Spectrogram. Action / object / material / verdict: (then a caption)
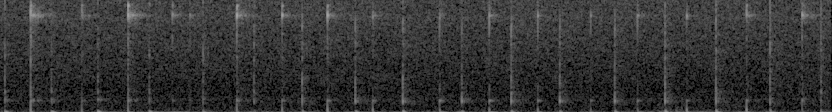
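tap / small glass jar with lid / glass / none. A small amber glass jar with a dark lid, hollow with unclear contents, is held up close and tapped and knocked with fingertips and nails. The result is a quick, uneven run of short, dull, low knocks, each with a faint bright click of nail on glass. Every tap dies away almost at once, with no ringing.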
